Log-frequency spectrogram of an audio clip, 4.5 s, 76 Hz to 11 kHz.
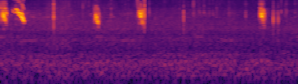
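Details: Sparrow calls at Tenmangu shrine on 4 July 2019: a quick pair of sharp chirps, then single high chirps at irregular gaps of about a second, over faint background hum.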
